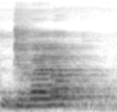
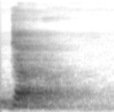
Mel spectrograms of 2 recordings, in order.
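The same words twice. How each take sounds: First: Develop said "di-VEL-up"; stress on second syllable. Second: Develop said "DEV-lup", stressed at the front; wrong stress on develop. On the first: Teacher modelling the word develop, stress on the second syllable. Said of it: "stress is on the second syllable". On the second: Teacher showing what not to say, develop stressed on first syllable. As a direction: put the weight of develop on DEV. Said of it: "not develop". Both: Shown as a demonstration.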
